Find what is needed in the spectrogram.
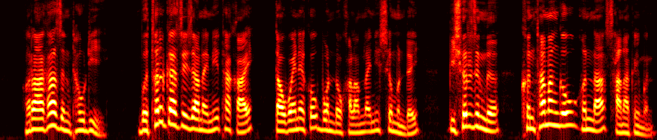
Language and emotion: Bodo, angry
